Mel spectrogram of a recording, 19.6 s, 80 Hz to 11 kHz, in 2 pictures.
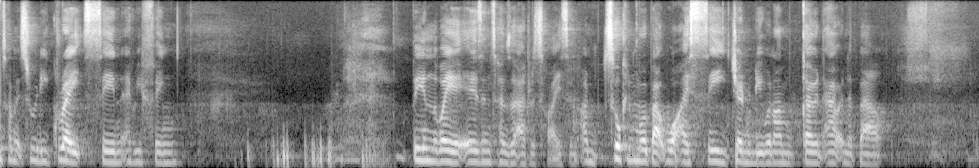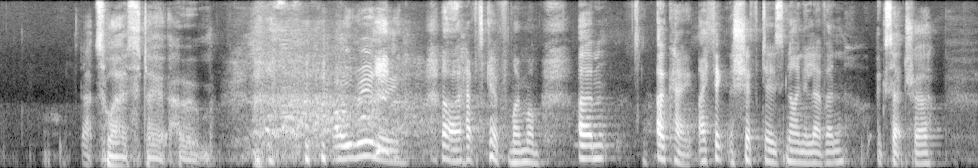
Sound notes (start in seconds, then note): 12.1 all laughing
